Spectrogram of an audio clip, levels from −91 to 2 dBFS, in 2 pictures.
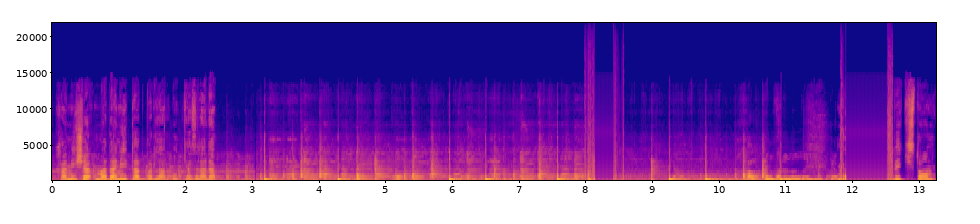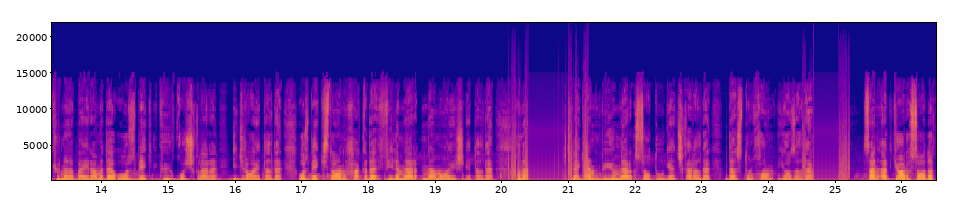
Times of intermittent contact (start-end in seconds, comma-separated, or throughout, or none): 7.98-8.57, 11.82-12.61, 20.10-21.29, 24.51-25.22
